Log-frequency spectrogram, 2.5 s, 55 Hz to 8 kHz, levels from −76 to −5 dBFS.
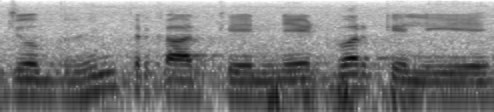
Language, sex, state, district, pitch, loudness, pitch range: Hindi, male, Uttar Pradesh, Budaun, 115 Hz, -17 LUFS, 110-130 Hz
